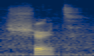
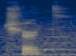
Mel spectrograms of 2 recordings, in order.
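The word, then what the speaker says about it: Chert: these names was incorrect I thought it was shirt and rebeck but apparently it's chirt and Rybeck and Bel spars har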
